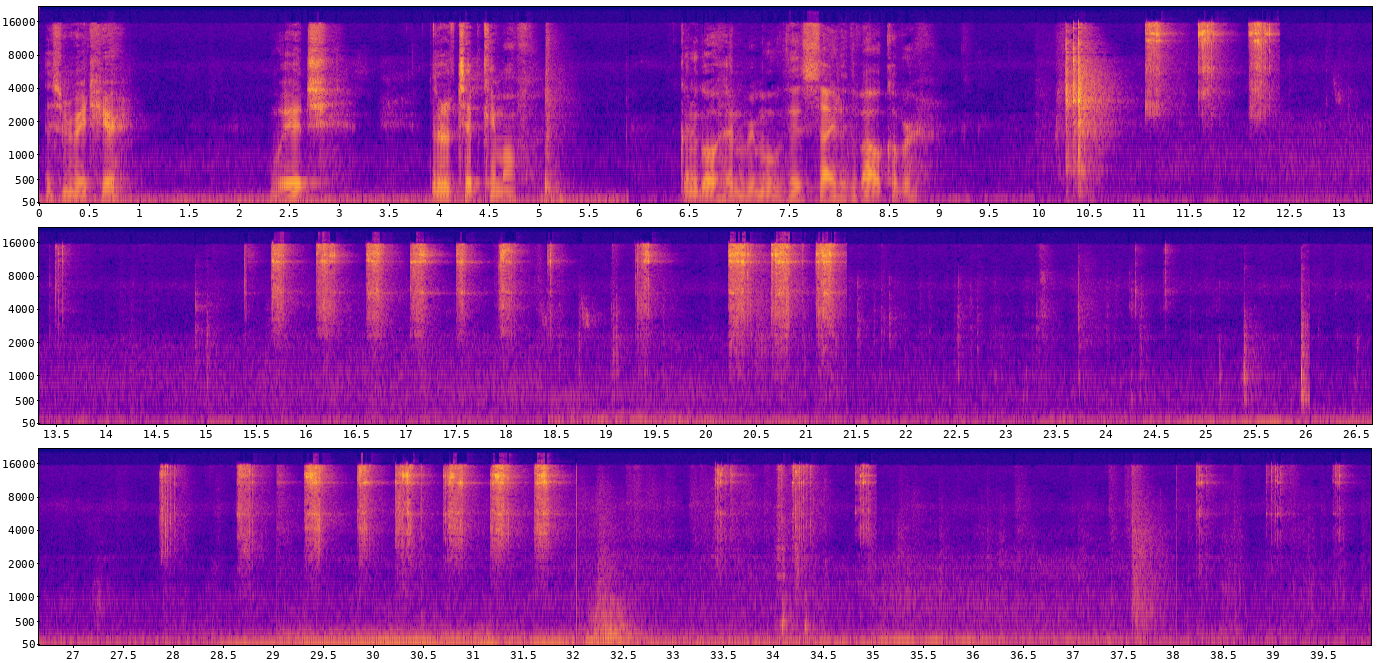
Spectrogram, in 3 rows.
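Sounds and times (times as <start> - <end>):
ratchet wrench clicking: 11.0 - 12.4, 15.3 - 21.4, 27.8 - 31.9, 33.4 - 35.1, 38.2 - 39.8.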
